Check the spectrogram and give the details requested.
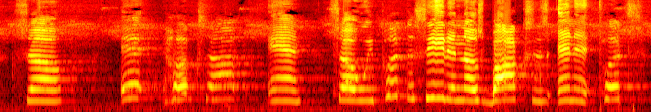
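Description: A woman's voice: very high voice, bright, forceful tone, slight background noise. A teenage girl giving a casual walking tour of her family farm outdoors, talking plainly and tying her points together with lots of "so". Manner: chatty, plain, many "so" fillers.

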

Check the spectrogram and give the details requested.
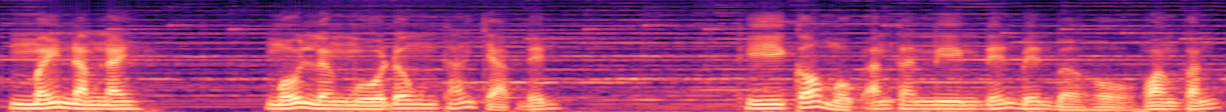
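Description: A man's voice: lowish voice, normal speed, darkish tone. A man reading scripted story narration as the narrator. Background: music.

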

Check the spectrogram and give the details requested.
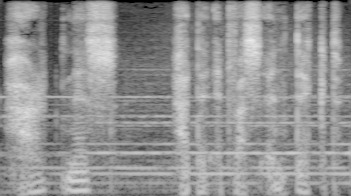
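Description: An actor playing an inquisitive, wry male biologist, narrating in a measured, dry manner in a radio drama. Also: sits low, loud music behind the voice. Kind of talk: scripted first-person radio drama narration.

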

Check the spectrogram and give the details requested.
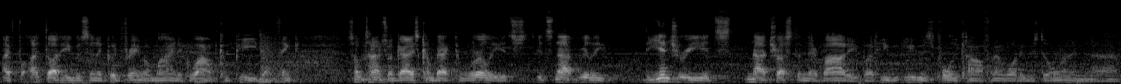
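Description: An older man, a basketball head coach at a postgame press conference, answering reporters haltingly with many fillers and repeated words. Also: low-pitched, steady tone. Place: press room in front of a sponsor backdrop. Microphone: handheld mics held up by reporters. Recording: noisy press room.

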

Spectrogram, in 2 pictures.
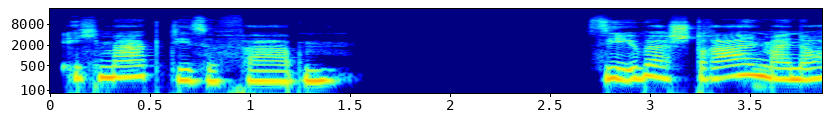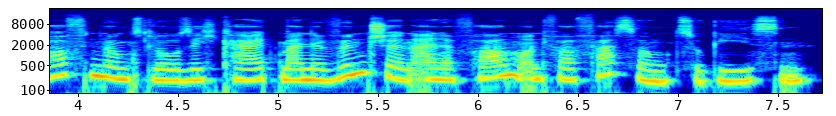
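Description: A woman acting a self-assured, provocative partner in scripted audio-novel dialogue, speaking in a poised, deliberate way. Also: mid-range voice, creaky.

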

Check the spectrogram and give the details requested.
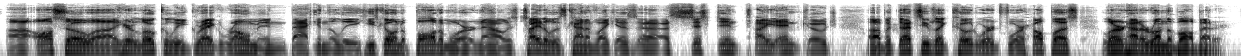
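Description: Man, around 40, sports radio host, bright voice, dry close mic. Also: mid-range voice, animated, normal speed, few pauses, smooth, no echo. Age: 40s.

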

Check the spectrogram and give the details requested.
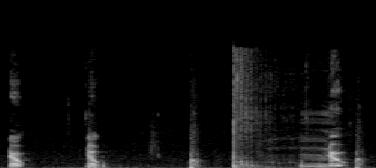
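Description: A young man casually commenting on his own gameplay, talking himself through each move, his voice a little hoarse and cracking, with sudden yelps when he gets hurt. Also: extremely slow, sharp tone, slight background noise. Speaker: Minecraft let's player.

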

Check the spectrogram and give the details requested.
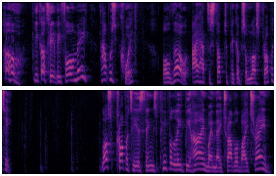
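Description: A middle-aged man presenting and telling stories to children as a station master, expressive and clearly enunciated. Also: high-pitched, moderate pace.

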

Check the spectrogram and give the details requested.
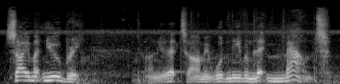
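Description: An actor playing a humble, earnest racehorse jockey in a radio drama, deferential, with rustic, ungrammatical speech. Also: male voice, medium pitch, very animated, brisk, a little hiss or hum, lightly acted. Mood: earnest, indignant. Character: humble, earnest working-class racehorse jockey devoted to his horse.

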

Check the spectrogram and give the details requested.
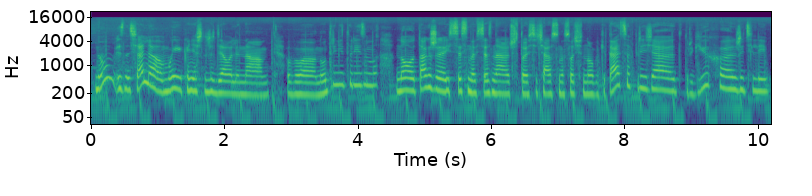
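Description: A woman's voice: a little high, lively intonation, normal speed, darkish tone, faint music behind. A young woman in her twenties, a guest in a studio interview, talking cheerfully and laughing often. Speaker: guest, tourism project author. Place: radio studio. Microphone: studio mic on stand.

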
